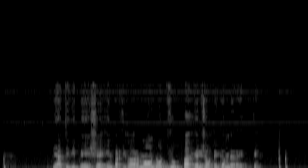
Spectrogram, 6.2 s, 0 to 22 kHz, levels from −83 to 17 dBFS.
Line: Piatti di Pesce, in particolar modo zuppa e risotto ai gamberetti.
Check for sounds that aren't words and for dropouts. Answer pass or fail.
pass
